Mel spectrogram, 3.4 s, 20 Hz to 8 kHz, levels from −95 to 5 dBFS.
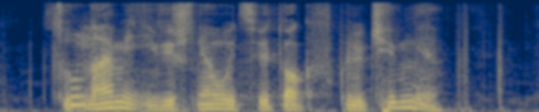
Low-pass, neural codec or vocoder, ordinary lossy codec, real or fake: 7.2 kHz; codec, 16 kHz in and 24 kHz out, 1.1 kbps, FireRedTTS-2 codec; AAC, 48 kbps; fake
